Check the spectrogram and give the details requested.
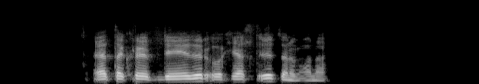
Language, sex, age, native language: Icelandic, male, 50-59, Icelandic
